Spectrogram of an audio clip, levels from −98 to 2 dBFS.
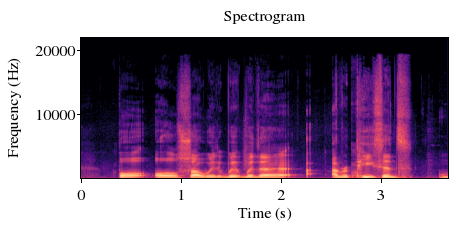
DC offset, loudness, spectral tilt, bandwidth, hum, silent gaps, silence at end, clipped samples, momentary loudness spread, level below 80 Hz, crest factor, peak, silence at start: under 0.1%; -16 LUFS; -6 dB/octave; 18 kHz; none; none; 0 s; under 0.1%; 10 LU; -50 dBFS; 16 dB; 0 dBFS; 0.4 s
